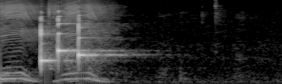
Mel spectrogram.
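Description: WhatsApp message notification tone: a short electronic chime of three quick notes, the last ringing on briefly.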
